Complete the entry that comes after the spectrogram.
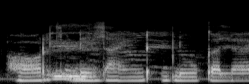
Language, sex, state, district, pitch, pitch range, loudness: English, female, Haryana, Rohtak, 180 Hz, 175-185 Hz, -19 LUFS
